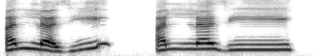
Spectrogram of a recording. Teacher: زی کو کیوں کھینچا 2 حرکات؟ اس کے ساتھ یا مدہ یا مدہ ہے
